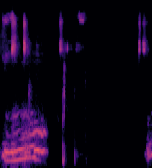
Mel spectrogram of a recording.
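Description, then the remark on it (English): A cat lets out a long, drawn-out meow, then a few short clicks and a pause before another meow starts at the end; clear with no one talking. “I think I also hear a cat.”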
